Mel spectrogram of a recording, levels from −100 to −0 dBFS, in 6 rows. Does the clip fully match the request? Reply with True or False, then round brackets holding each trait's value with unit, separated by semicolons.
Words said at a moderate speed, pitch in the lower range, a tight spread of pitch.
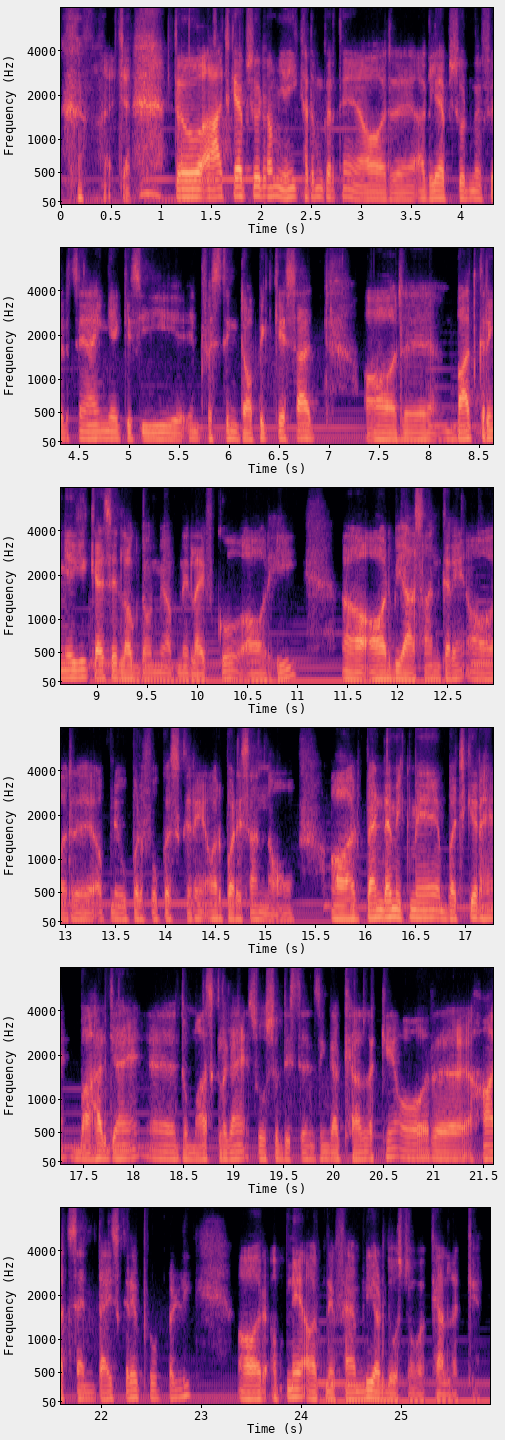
True (180 wpm; 100 Hz; 2.3 semitones)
